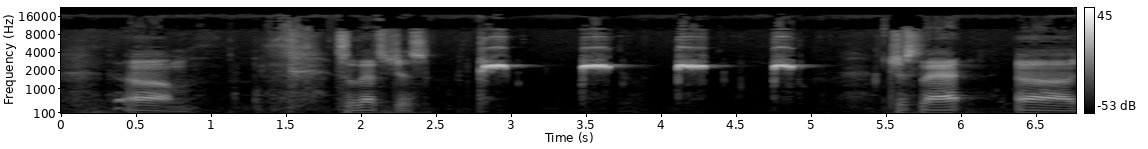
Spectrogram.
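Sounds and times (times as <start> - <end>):
speech: 0.4 - 2.6, 5.5 - 6.7
pintail duck whistle call being blown: 2.8 - 5.0.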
